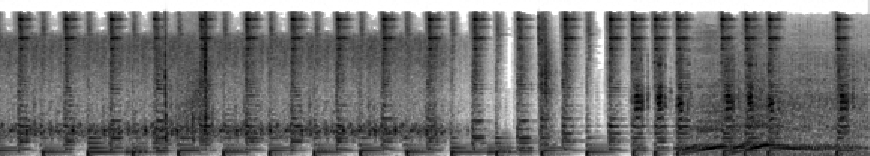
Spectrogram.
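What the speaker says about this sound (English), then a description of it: "The engine." Cartoon car engine running in a children's vehicle-building animation, a busy looping motor rhythm with choppy revving bursts over background music, ending in a louder sustained roar with rising whooshing tones.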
